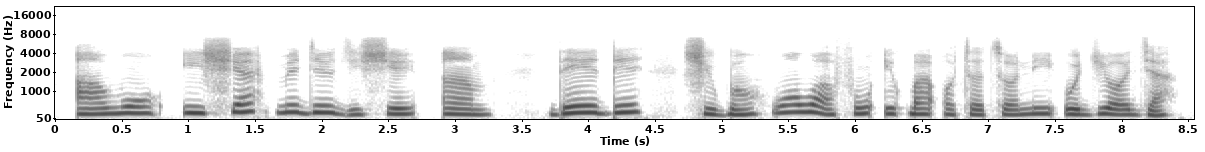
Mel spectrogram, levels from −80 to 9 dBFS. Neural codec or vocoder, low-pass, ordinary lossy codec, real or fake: codec, 16 kHz, 1 kbps, X-Codec, WavLM features, trained on Multilingual LibriSpeech; 7.2 kHz; none; fake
